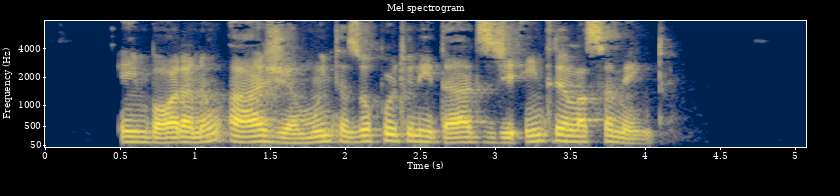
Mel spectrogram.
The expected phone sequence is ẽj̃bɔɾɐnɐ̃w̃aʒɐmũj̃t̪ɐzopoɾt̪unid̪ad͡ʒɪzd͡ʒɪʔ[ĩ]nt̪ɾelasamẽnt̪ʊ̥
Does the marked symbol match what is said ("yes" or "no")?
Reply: no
